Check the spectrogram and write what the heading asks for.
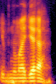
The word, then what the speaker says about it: Ibnu Majah: Jadi bacanya tetap Ibnu Majah. Nulisnya boleh dengan hak sukun, boleh juga dengan tak, tetapi bacanya tetap dengan hak.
